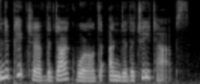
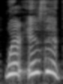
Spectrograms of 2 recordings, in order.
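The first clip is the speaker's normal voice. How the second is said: higher, louder frantic question; frantic, searching; panicked; 8 dB louder than usual. A narrator's reading. Fleeing army ants.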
